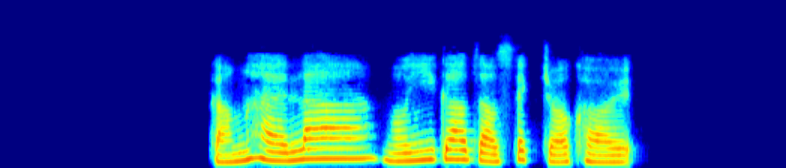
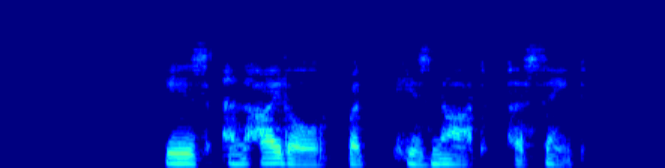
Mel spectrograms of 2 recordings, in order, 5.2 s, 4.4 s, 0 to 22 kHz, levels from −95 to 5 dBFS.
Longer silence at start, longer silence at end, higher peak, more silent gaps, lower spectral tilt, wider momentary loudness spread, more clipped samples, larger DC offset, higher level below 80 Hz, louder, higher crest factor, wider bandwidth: first, 1.4 s vs 1.1 s; first, 1.05 s vs 0.65 s; first, -6 dBFS vs -40 dBFS; second, none vs 1.42-1.48 s, 2.19-2.32 s, 2.43-2.61 s, 3.25-3.37 s; first, -9 dB/octave vs -6 dB/octave; second, 6 LU vs 10 LU; neither; neither; first, -72 dBFS vs under -90 dBFS; first, -21 LUFS vs -58 LUFS; about the same, 16 dB vs 20 dB; second, 7.2 kHz vs 8.4 kHz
